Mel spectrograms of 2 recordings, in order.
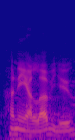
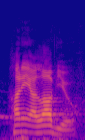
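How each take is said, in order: First: Said in the usual way. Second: Honey, I love you barked out much louder; an angry yell of "Honey, I love you"; angry shout. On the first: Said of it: "I could say". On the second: Shown as a demonstration. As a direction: snap the loving words like a threat. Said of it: "Or I could say".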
